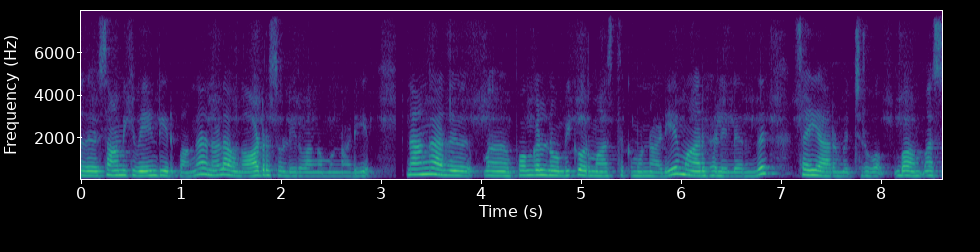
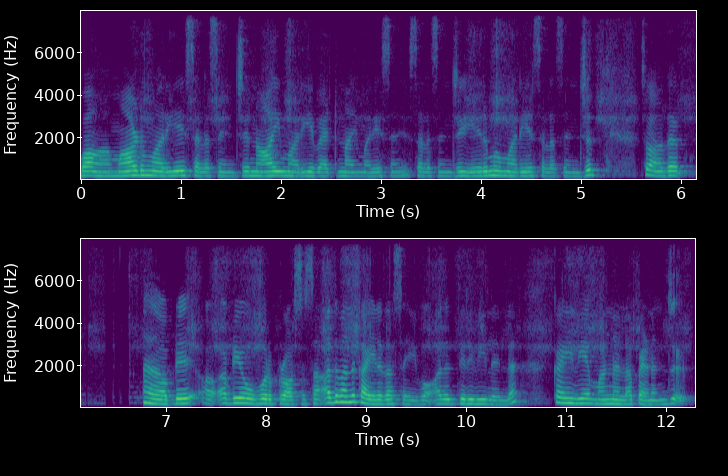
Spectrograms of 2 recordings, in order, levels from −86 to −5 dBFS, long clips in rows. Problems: background sounds at intervals, low volume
